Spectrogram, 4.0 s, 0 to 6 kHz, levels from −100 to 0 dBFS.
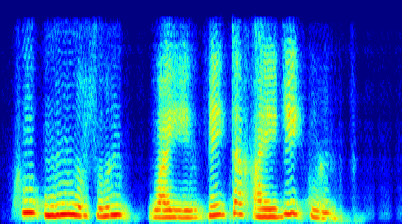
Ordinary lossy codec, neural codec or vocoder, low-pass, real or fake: AAC, 48 kbps; codec, 16 kHz, 0.5 kbps, FreqCodec, smaller model; 5.4 kHz; fake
